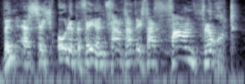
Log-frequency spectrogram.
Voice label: chat

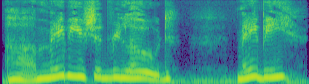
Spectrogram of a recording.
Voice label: reload, scientist female

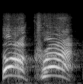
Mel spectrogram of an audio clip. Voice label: "hostiles", grunt; nimble grunt

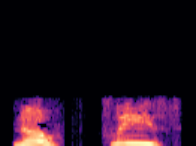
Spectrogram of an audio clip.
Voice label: no please, female

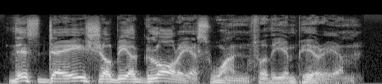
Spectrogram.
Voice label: chat; gabriel angelos

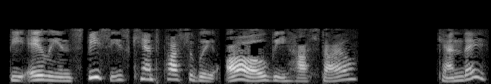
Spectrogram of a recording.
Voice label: not hostile, female sci

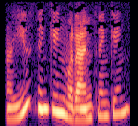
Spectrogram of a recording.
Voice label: are you think, female

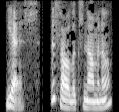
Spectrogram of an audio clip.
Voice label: all nominal, female

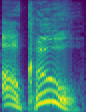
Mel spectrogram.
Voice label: cheer; l4d2; ellis

